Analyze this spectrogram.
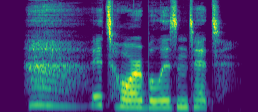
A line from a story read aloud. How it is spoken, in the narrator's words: The doctor sighed wistfully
